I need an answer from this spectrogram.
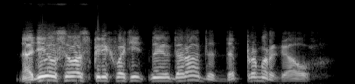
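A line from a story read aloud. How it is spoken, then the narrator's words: Cheerful. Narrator (Russian): весело сказал Маклинс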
